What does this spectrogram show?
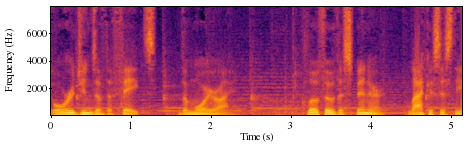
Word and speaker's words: Moirai: three sisters of Fate the Moira or the Moira if you want the Greek pronunciation the sisters were the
